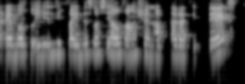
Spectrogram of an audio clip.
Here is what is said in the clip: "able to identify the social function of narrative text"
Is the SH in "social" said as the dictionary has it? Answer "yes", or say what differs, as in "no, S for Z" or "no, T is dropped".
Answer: no, S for SH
